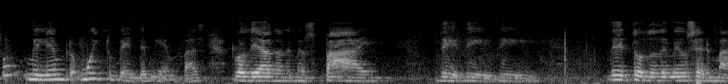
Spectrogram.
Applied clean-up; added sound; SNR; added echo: none; none; none; none.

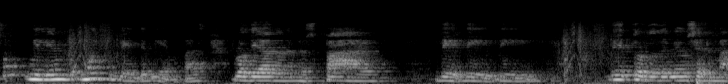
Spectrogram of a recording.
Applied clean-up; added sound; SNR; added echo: neural separator model SepFormer DNS4.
